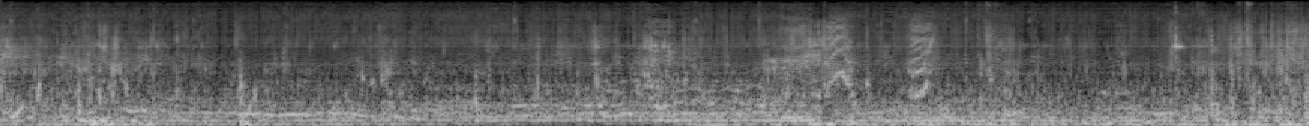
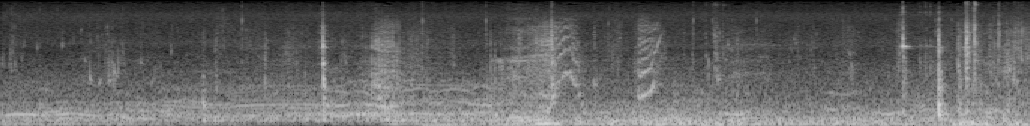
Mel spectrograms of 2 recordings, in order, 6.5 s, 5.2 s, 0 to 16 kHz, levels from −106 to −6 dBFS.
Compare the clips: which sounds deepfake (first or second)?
first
